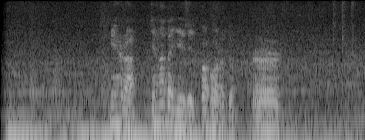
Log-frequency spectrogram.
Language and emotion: Russian, neutral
